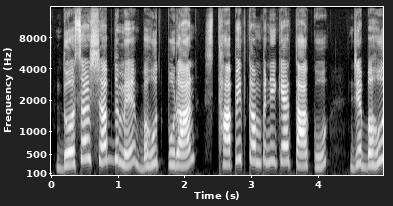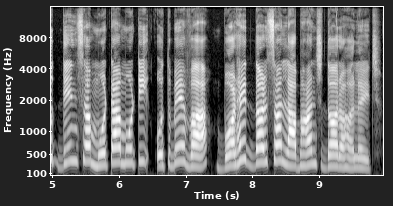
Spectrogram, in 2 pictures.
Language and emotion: Maithili, neutral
